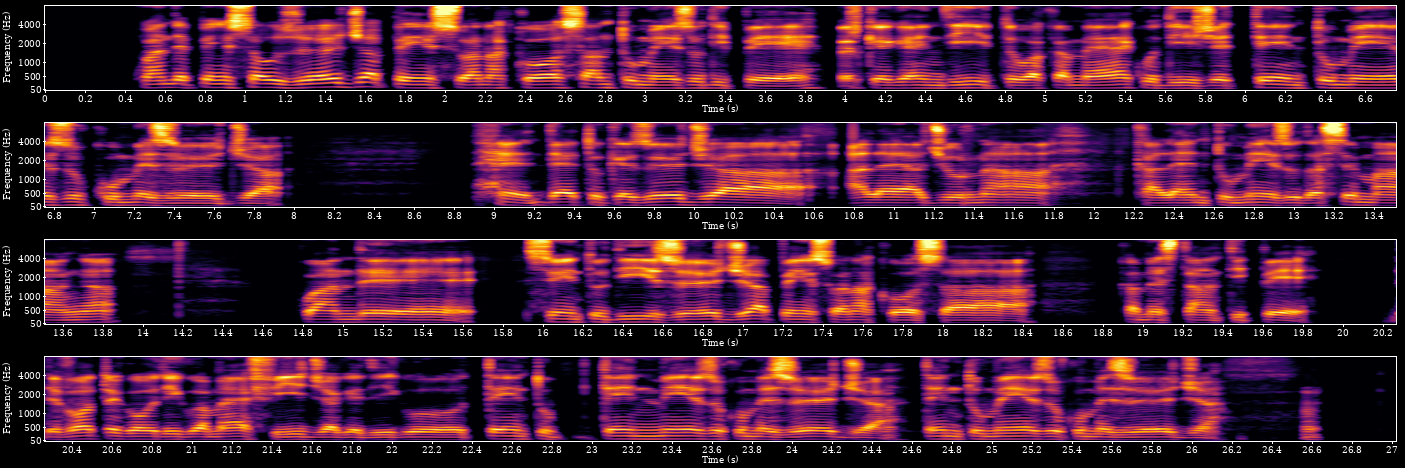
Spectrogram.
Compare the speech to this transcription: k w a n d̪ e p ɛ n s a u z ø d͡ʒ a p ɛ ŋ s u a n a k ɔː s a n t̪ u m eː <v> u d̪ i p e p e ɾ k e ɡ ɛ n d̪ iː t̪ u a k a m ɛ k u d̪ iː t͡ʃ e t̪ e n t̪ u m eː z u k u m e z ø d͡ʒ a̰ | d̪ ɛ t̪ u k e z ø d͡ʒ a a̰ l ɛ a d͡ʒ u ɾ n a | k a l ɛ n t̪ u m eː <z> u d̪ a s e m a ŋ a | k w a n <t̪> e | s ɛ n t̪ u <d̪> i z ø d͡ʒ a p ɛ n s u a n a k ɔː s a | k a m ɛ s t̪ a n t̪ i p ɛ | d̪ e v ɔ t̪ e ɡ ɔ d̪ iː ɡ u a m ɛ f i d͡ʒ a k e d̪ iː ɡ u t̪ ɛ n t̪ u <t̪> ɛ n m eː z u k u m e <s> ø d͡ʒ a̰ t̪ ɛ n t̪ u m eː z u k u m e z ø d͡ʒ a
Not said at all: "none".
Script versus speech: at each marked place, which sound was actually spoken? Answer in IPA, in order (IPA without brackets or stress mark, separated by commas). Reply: z, z, d̪, d̪, t̪, z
